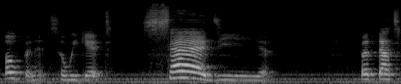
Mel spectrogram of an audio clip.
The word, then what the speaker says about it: cédille: So the cédille has an accent aigu over the top. It's going to close it right up.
